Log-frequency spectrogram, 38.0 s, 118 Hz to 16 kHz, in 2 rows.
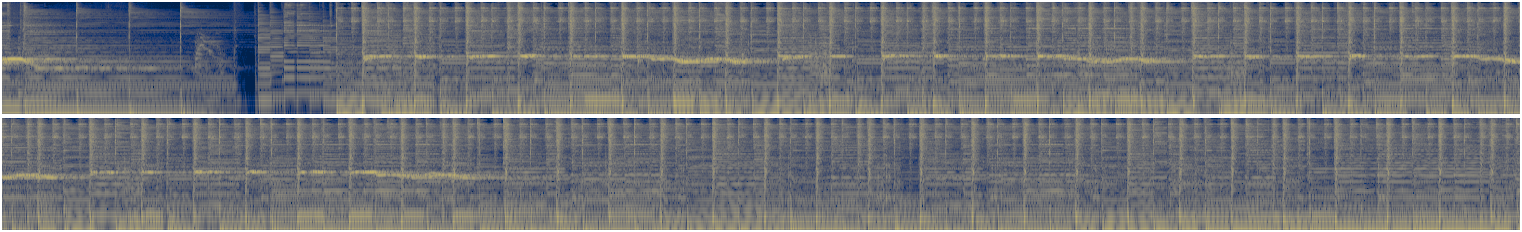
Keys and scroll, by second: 5.1 typing, 9.1-11.4 typing, 14.9 space, 18.6 s, 21.0-21.8 typing.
